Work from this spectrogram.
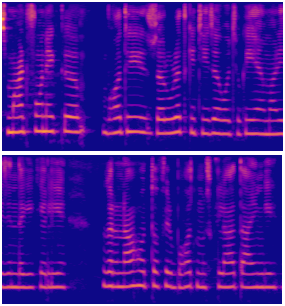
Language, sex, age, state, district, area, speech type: Urdu, female, 18-30, Bihar, Khagaria, rural, spontaneous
